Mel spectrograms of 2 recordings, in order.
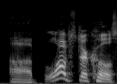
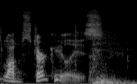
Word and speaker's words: Lobstercules: Lobstercles. I think it's pronounced Lobstercules. It doesn't make any sense.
